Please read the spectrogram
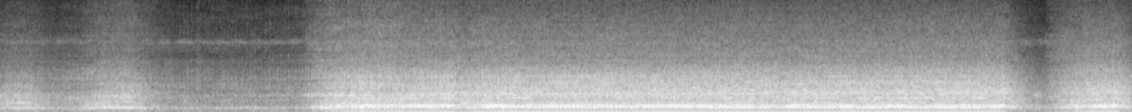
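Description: A small engine running at a steady speed from about four seconds in until near the end, dipping briefly twice; before and after, its pitch rises and falls more faintly.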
